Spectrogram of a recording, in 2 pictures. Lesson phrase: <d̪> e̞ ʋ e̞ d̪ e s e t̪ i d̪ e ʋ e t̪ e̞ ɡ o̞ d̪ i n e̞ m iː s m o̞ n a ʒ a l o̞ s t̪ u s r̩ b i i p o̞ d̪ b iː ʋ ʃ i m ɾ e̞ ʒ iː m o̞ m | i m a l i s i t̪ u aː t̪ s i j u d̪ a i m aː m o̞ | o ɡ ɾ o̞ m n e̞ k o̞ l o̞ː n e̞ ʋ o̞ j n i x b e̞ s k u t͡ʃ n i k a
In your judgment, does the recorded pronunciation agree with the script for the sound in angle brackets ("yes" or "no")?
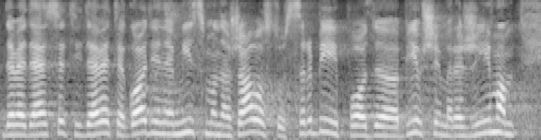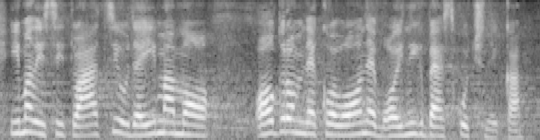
yes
